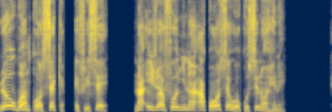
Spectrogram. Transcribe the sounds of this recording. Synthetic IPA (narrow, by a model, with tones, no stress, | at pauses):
ɾe˦ho˦bu˨ã˨m˨kʰɔ˨sɛ˦kʰã˨næ˨fi˨ɾi˨sɛ˦˨ | nã˦ʔi˦sɾa˦˨fʊ˦ɔ˦ɲĩ˨nãː˦ʔa˦kɔ˨wɔ˦sɛ˦˨wɔ˨æ˨ko˨sɪ˦nʊ̃˨ɔ˨ɦɪ̃˨nɪ̃˨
